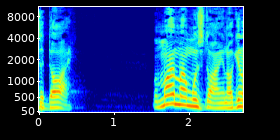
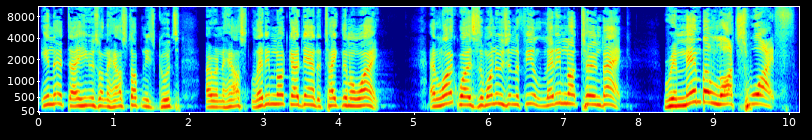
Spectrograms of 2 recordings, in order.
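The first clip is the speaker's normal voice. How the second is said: louder, proclaiming scripture; preached scripture reading; 3 semitones higher, 8 dB louder than usual. Acted. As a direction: declaim the verse to the church. Reads scripture at full force.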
